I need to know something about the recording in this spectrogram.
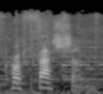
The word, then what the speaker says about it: profession: Por ejemplo, compassion, profession. En este caso, la primera S es muda y la segunda S junto con la I se pronuncia como la SH del inglés, como en la palabra shy, por ejemplo.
